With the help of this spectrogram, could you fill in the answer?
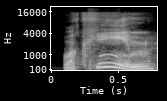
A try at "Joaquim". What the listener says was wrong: It's Joaquim Silva. It's Joaquim. It's Portuguese, so you got to pronounce the J.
